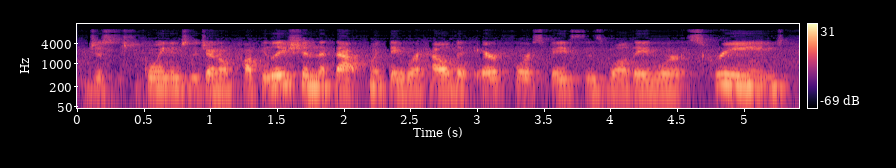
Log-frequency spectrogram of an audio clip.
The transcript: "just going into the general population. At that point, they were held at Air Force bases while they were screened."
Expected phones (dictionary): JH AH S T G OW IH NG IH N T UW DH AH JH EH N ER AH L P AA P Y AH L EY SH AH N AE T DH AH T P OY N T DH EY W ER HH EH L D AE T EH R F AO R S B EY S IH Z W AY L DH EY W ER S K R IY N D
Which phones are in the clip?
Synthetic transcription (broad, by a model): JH AH S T G OW IH NG IH N T UW DH AH JH EH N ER L P AA P Y AH L EY SH AH N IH T DH AH T P OY N DH EY W ER HH EH L D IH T EH R F AO R S B EY S IH Z W AY L DH EY W ER S K R IY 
